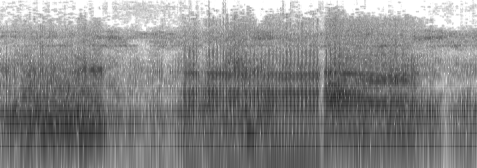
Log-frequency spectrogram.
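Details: Hippopotamus calling with deep, harmonic, resonant tones that waver continuously, carrying a steady low drone beneath wobbling mid-pitched overtones, briefly broken by a sharp dip near the three-second mark.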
